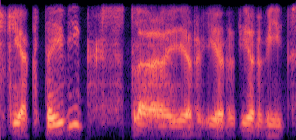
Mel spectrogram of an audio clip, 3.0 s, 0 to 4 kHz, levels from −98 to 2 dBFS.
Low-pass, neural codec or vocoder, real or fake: 3.6 kHz; codec, 44.1 kHz, 2.6 kbps, SNAC; fake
